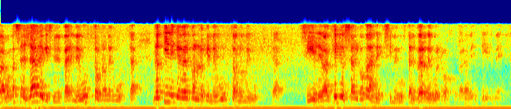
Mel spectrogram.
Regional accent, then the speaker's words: Argentina; a los argentinos nos atraviesa completamente

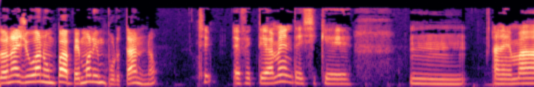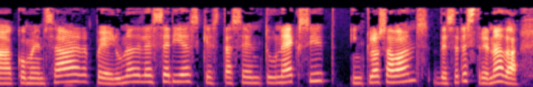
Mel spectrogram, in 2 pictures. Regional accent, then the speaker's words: Almussafes, Valencian Community, Spain; compartim el mateix poble, els dos som d'Almusafes

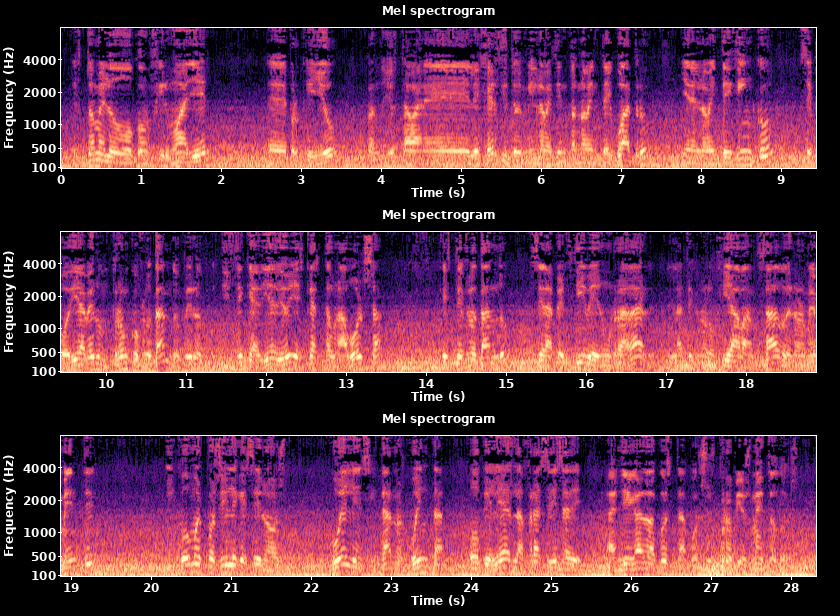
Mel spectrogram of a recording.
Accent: Region of Murcia, Spain; un murciano encabronado

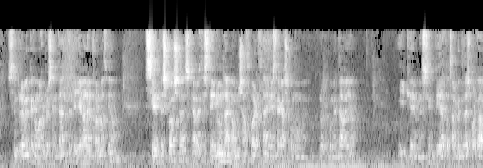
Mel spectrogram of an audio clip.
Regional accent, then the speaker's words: Asturias, Spain; nací en Asturias

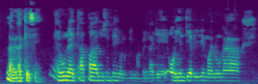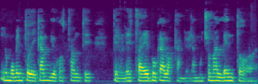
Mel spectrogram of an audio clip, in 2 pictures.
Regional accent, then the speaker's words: Granada, Andalusia, Spain; moved away as an adult; now in Málaga, Spain; yo soy un granadino que vive en Málaga desde hace ya más de 15 años

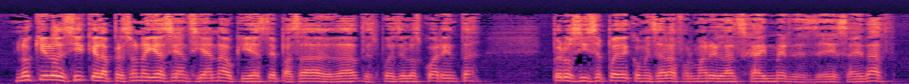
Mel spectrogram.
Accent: Mexico; todos los somos mexicanos

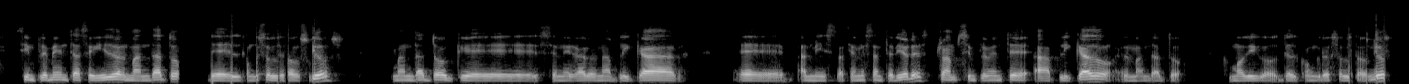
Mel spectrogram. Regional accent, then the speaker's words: Spain; como español

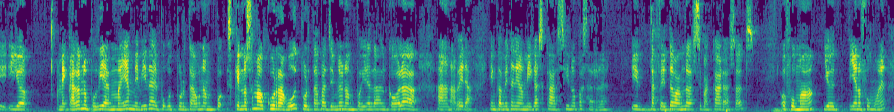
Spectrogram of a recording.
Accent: Sant Vicenç, Catalonia, Spain; som de Sant Vicenç

